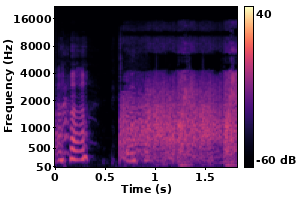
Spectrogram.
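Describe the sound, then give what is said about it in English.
A short voiced burst, a brief pause, then a loud, sustained, raspy fart sound effect that sputters and buzzes for over a second. “It's really a fart sound.”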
